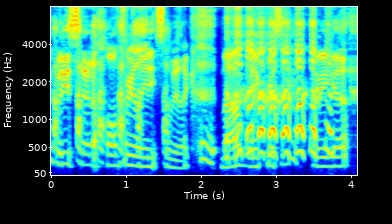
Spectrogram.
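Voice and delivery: words bubbling with laughter; laughing through words. Real, not acted. Telling his cohost what he almost said on air, laughing through it. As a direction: keep the laugh running under the lines.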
